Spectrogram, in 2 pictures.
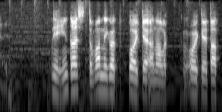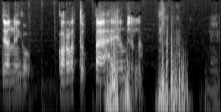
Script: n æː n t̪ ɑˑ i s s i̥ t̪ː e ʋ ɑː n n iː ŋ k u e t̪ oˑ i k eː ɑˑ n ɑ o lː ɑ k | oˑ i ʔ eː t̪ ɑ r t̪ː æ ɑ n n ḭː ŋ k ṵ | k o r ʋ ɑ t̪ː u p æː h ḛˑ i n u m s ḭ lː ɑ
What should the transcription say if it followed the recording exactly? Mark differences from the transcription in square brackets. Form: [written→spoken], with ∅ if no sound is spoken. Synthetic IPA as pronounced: n [æː→iː] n t̪ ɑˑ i s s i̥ t̪ː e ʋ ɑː n n iː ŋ k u e t̪ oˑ i k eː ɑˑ n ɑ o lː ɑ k | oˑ i [ʔ→k] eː t̪ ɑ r t̪ː [æ→i] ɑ n n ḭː ŋ k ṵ | k o r ʋ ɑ t̪ː u p æː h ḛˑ i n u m s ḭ lː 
